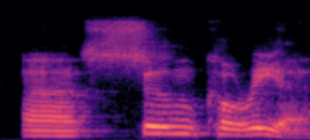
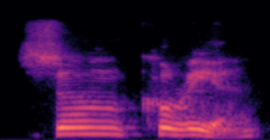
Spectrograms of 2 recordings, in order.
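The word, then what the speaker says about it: συγκυρία: I looked up the Greek word sunkoria, that's how you say it, sunkoria.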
